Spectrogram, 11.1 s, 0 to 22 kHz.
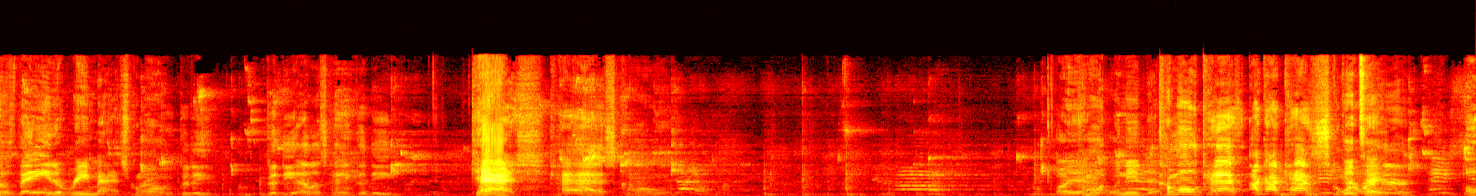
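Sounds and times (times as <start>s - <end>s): basketball bouncing on court: 4.1s - 9.9s.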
